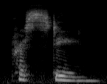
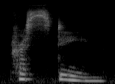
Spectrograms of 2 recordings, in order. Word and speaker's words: pristine: Absolutely pristine. A pronunciation tip. The last syllable should be pronounced as teen. So it should be said as pristine, pristine.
